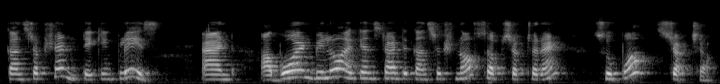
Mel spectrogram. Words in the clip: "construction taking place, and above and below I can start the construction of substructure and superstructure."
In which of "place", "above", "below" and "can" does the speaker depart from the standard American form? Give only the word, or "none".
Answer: above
